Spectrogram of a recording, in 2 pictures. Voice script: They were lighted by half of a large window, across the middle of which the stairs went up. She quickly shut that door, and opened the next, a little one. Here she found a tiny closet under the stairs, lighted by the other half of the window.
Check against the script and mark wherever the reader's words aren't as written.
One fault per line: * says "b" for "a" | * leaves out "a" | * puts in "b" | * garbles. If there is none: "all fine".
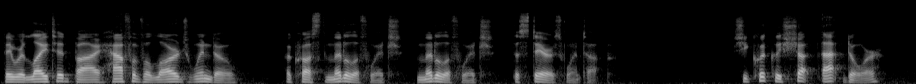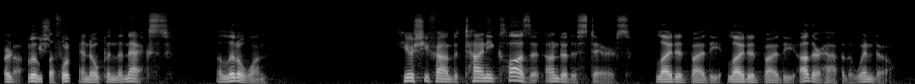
* puts in "middle of which"
* garbles
* puts in "lighted by the"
